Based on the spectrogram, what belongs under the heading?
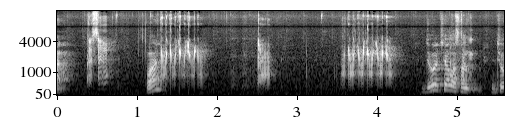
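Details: Pet lory bird talking back during an argument with its owner indoors, bursts of harsh, speech-like squawky phrases with wavering pitch, separated by short pauses.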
